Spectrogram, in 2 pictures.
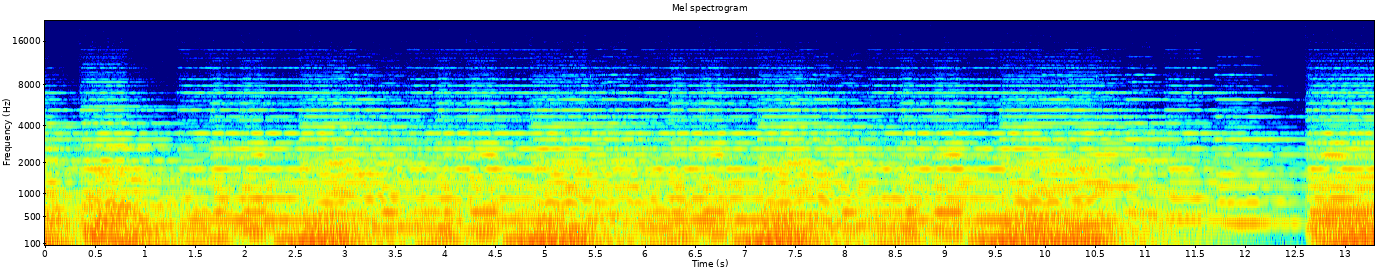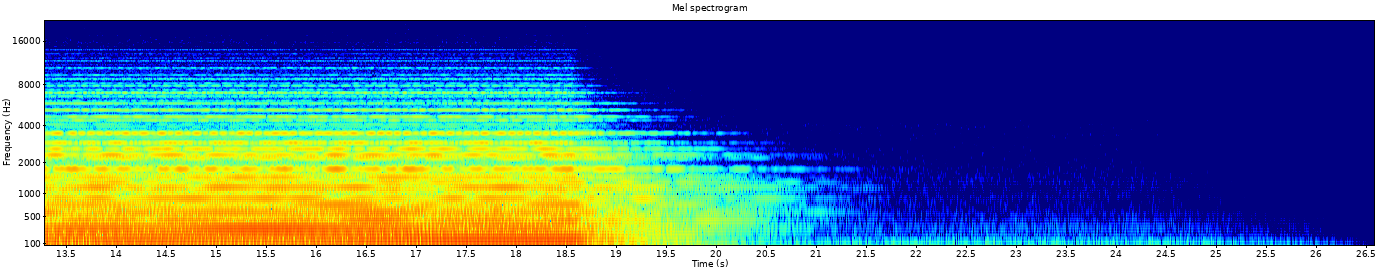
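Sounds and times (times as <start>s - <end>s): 
short organ fanfare in D: 0.0s - 20.5s.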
